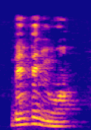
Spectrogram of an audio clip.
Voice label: welcome, venetian; Benvignùo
